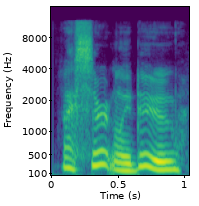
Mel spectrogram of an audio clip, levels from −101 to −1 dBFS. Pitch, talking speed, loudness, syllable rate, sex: 205 Hz, 175 wpm, -14 LUFS, 5.8 syllables/s, male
